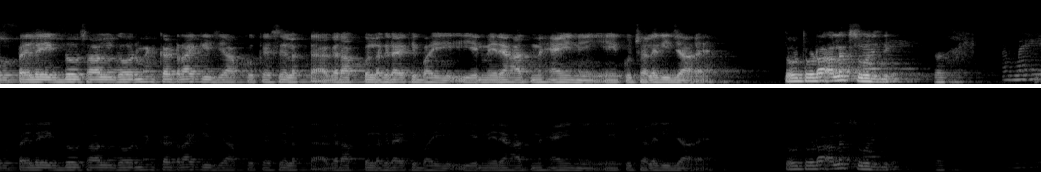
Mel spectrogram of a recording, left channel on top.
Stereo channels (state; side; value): quieter; right; 29.6 dB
